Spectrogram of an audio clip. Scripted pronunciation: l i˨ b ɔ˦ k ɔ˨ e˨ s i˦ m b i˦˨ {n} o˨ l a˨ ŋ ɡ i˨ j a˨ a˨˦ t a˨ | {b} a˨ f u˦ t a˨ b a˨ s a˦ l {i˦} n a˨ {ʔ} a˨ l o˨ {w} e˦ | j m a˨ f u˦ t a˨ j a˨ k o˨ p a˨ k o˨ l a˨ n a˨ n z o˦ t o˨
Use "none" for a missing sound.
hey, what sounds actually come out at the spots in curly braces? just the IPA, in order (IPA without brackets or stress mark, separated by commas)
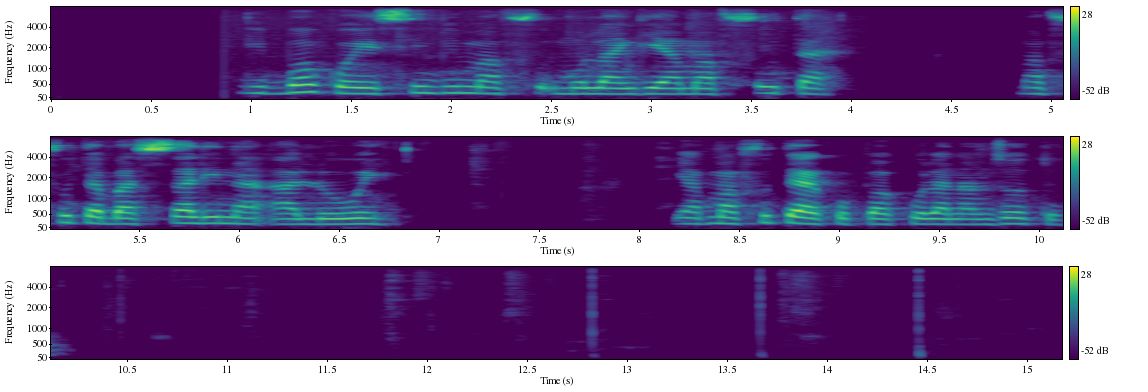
m, m, i˦, ʔ, w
